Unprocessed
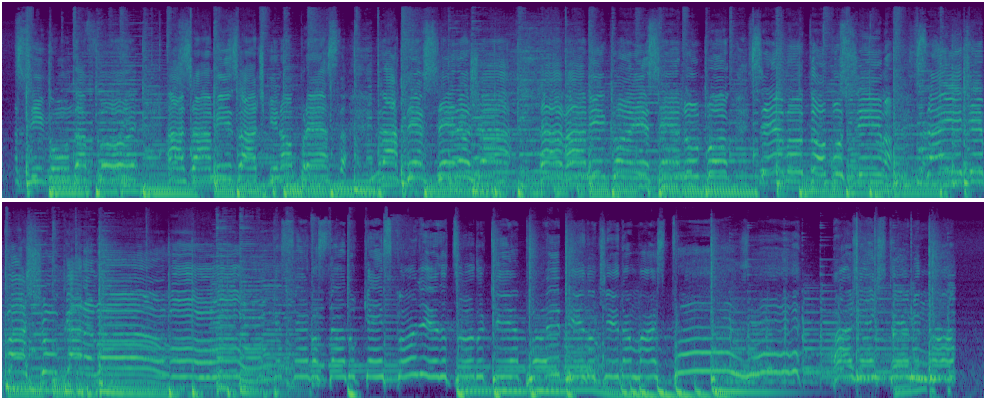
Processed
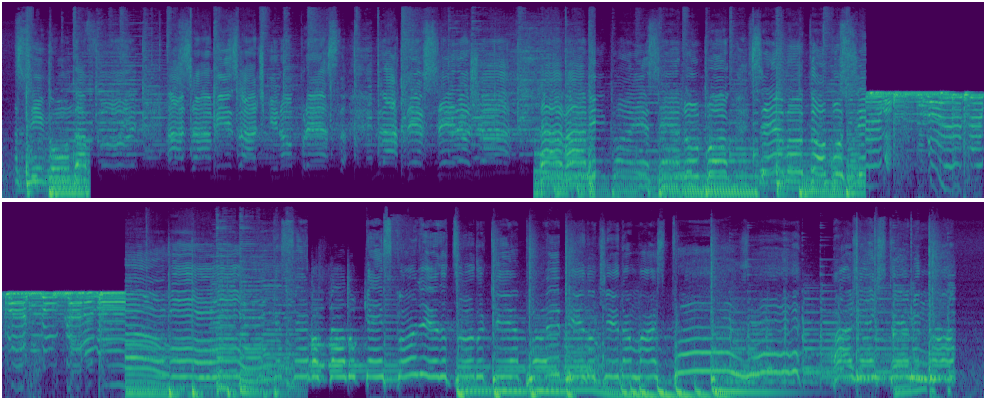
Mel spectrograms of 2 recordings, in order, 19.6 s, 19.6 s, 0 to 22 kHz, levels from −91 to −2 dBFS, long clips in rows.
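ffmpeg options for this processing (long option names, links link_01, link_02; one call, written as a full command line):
ffmpeg -i in.wav -filter_complex "[0:a]asettb=1/sr,asplit=3[link_01][link_02][link_03];[link_01]atrim=end=0.874[link_04];[link_02]atrim=start=0.87:end=5.32,asetpts=PTS-STARTPTS,afade=type=in:duration=0.004:curve=qsin,afade=type=out:start_time=4.446:duration=0.004:curve=qsin,highpass=frequency=1400:width=0.5412,highpass=frequency=1400:width=1.3066[link_05];[link_03]atrim=start=5.316[link_06];[link_04][link_05]acrossfade=duration=0.004:curve1=hsin:curve2=qsin[link_07];[link_07][link_06]acrossfade=duration=0.004:curve1=qsin:curve2=hsin,asettb=1/sr,asplit=3[link_08][link_09][link_10];[link_08]atrim=end=8.634[link_11];[link_09]atrim=start=8.63:end=11.05,asetpts=PTS-STARTPTS,afade=type=in:duration=0.004:curve=qsin,afade=type=out:start_time=2.416:duration=0.004:curve=qsin,lowpass=frequency=3300:width_type=q:width=0.5098,lowpass=frequency=3300:width_type=q:width=0.6013,lowpass=frequency=3300:width_type=q:width=0.9,lowpass=frequency=3300:width_type=q:width=2.563,afreqshift=-3900[link_12];[link_10]atrim=start=11.046[link_13];[link_11][link_12]acrossfade=duration=0.004:curve1=hsin:curve2=qsin[link_14];[link_14][link_13]acrossfade=duration=0.004:curve1=qsin:curve2=hsin,asettb=1/sr,asplit=3[link_15][link_16][link_17];[link_15]atrim=end=12.874[link_18];[link_16]atrim=start=12.87:end=13.46,asetpts=PTS-STARTPTS,afade=type=in:duration=0.004:curve=qsin,afade=type=out:start_time=0.586:duration=0.004:curve=qsin,highpass=frequency=310:width=0.5412,highpass=frequency=310:width=1.3066,equalizer=frequency=330:width_type=q:width=4:gain=5,equalizer=frequency=610:width_type=q:width=4:gain=5,equalizer=frequency=1100:width_type=q:width=4:gain=10,equalizer=frequency=2200:width_type=q:width=4:gain=-4,lowpass=frequency=5300:width=0.5412,lowpass=frequency=5300:width=1.3066[link_19];[link_17]atrim=start=13.456[link_20];[link_18][link_19]acrossfade=duration=0.004:curve1=hsin:curve2=qsin[link_21];[link_21][link_20]acrossfade=duration=0.004:curve1=qsin:curve2=hsin,asettb=1/sr,asplit=3[link_22][link_23][link_24];[link_22]atrim=end=14.704[link_25];[link_23]atrim=start=14.7:end=18.49,asetpts=PTS-STARTPTS,afade=type=in:duration=0.004:curve=qsin,afade=type=out:start_time=3.786:duration=0.004:curve=qsin,highshelf=frequency=9500:gain=-5[link_26];[link_24]atrim=start=18.486[link_27];[link_25][link_26]acrossfade=duration=0.004:curve1=hsin:curve2=qsin[link_28];[link_28][link_27]acrossfade=duration=0.004:curve1=qsin:curve2=hsin,asplit=2[link_29][link_30];[link_29]atrim=end=5.93,asetpts=PTS-STARTPTS,afade=type=out:start_time=5.926:duration=0.004:curve=hsin:silence=0.16788[link_31];[link_30]atrim=start=5.93,asetpts=PTS-STARTPTS,afade=type=in:duration=1.05:silence=0.16788[link_32];[link_31][link_32]concat=n=2:v=0:a=1" out.wav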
